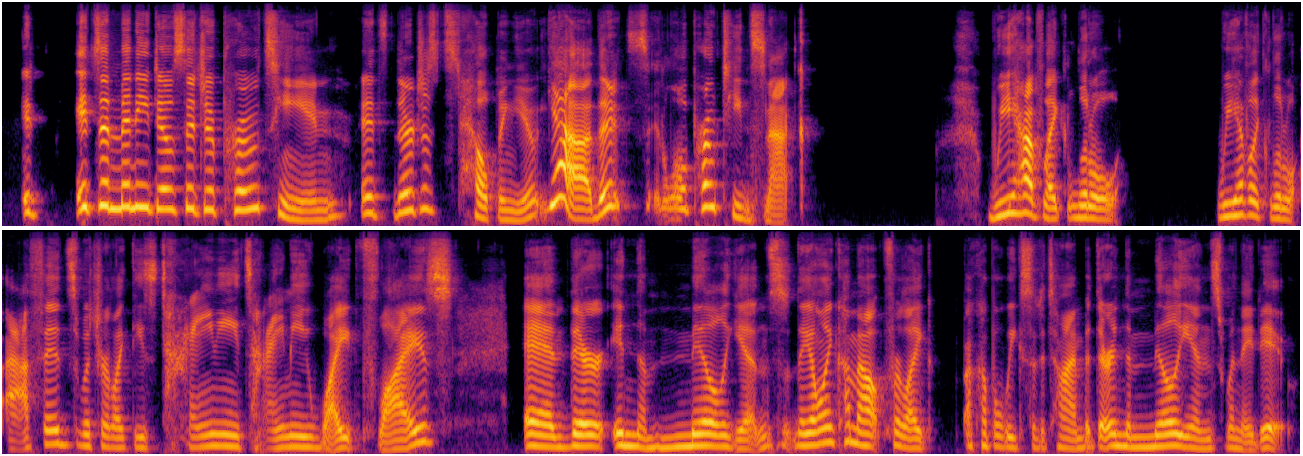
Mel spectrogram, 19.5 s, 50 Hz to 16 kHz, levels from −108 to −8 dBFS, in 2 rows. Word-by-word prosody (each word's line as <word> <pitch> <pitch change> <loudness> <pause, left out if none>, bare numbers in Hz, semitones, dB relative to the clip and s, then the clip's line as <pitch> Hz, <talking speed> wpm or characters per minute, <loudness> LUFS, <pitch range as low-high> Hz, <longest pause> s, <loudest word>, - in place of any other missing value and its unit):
It 255 -2 -4 0.2
it's 365 +1 +4
a 385 - +10
mini 360 +1 +5
dosage 330 0 +2
of 320 - +1
protein, 220 - -1
it 260 0 -2
they're 295 +3 +3
just 330 -2 -8
helping 160 -3 -1
you. 170 +10 -3
Yeah, 420 +7 +8
they're - - +4
It's 390 0 -8
a - - -11
little 330 - -3
protein 365 +1 0
snack. - - -4 1.4
We 225 +8 +1
have, 265 -5 +6
like, 175 0 -1
little 185 -3 -1 0.7
we 205 +3 -2
have, 240 0 0
like, 220 -5 -2
little 170 -3 -3
aphids, 210 +5 -3
which 185 -1 -6
are, 170 - -3
like, 160 0 -6
these 160 -1 -7
tiny, 180 +2 -4
tiny 170 +1 -4
white 155 -2 -2
flies, 235 - 0 0.5
and 175 -3 +3
they're 180 -2 +5
in 195 -1 +2
the 165 -4 -3
millions. 170 -1 -1
They 195 0 0
only 235 +4 +2
come 255 -2 -4
out 190 -1 +2
for, 195 - -3
like, 150 -3 -2 0.2
a - - -6
couple 180 -2 -7
weeks 165 0 -6
at 150 - -12
a - - -12
time, 155 -3 -3
but - - -8
they're - - +3
in 190 - 0
the 180 - -2
millions 165 -3 -1
when 160 -2 -7
they - - -7
do, 480 0 -2
190 Hz, 190 wpm, -24 LUFS, 165-260 Hz, 1.4 s, a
